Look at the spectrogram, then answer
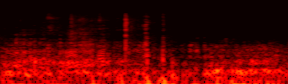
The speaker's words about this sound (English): I don't know if you can hear the rain in the background, but it's there. You hear thunder?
